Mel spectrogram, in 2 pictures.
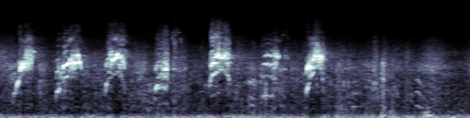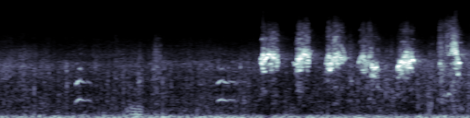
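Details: Mistreated infant monkey squeals in harsh, high bursts, a rapid series, then a quieter pause with faint low squeaks, before another burst of piercing repeated screams near the end.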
